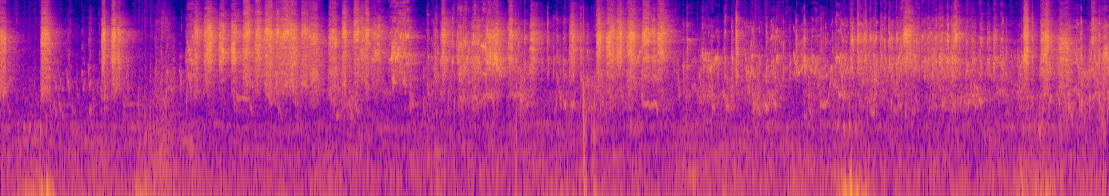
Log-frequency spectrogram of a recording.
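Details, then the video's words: Budgies chattering continuously, dense high warbling chirps and squawks in overlapping bursts, with a few low thumps. "Budgies chirping sounds"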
